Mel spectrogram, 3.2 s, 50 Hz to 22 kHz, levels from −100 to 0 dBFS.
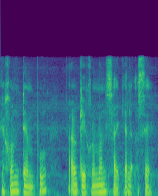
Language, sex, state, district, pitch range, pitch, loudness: Assamese, male, Assam, Sonitpur, 100-115 Hz, 105 Hz, -18 LUFS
